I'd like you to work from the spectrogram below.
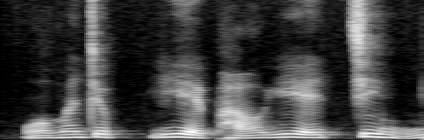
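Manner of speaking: ordinary talk, nothing marked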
